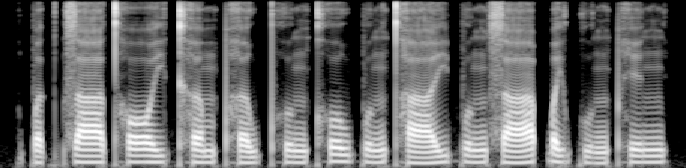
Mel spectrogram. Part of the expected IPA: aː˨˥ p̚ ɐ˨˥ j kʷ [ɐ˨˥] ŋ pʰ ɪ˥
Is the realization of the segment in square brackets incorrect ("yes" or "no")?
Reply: yes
